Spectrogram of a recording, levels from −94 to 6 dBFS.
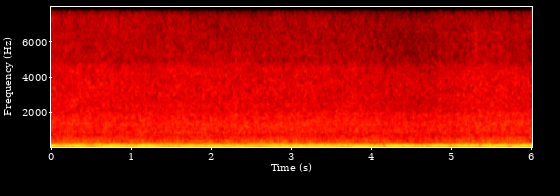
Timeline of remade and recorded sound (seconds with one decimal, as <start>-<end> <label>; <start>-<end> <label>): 0.0-6.0 remade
